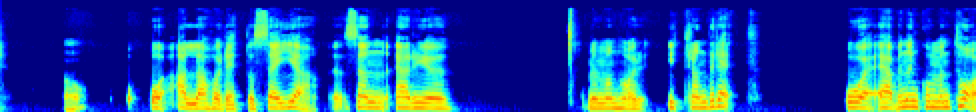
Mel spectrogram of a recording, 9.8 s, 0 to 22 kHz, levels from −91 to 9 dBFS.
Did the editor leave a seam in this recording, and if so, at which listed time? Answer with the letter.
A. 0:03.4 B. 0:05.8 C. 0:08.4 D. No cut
B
